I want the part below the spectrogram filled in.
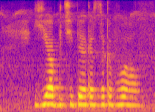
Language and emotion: Russian, angry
